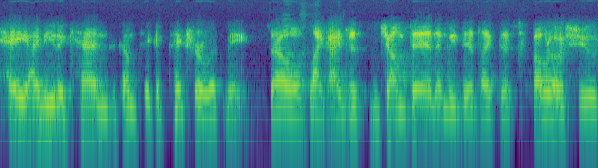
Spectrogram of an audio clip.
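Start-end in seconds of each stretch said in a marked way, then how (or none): none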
